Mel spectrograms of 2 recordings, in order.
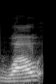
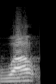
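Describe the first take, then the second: Both takes have the same delivery.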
